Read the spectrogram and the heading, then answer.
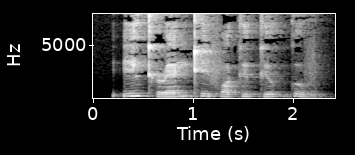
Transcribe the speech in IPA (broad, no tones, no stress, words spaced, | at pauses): ʔilʲ kʰɹɛŋkʰifɔkʲu kʲuɡkuv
